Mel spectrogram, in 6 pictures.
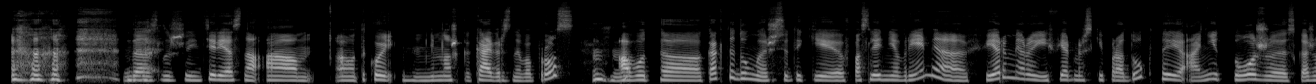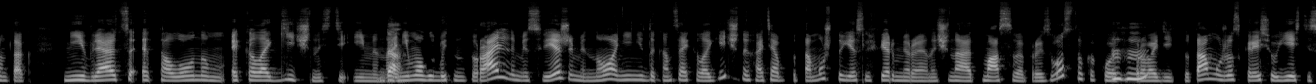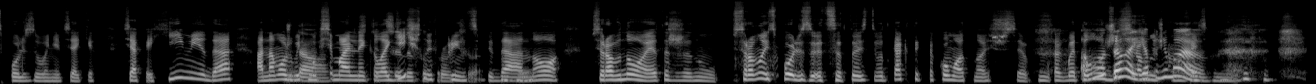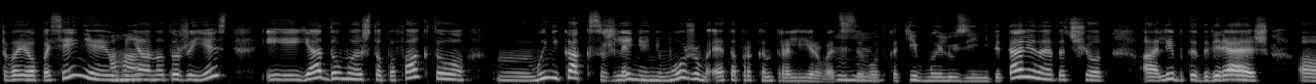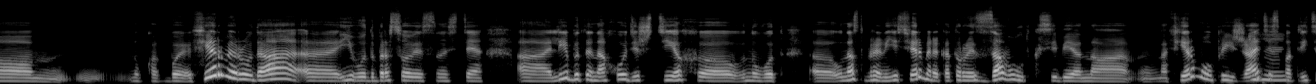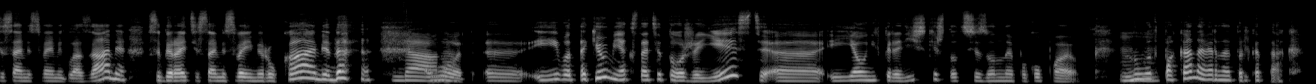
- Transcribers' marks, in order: laugh; lip smack; laugh; chuckle; tapping
- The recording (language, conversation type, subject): Russian, podcast, Пользуетесь ли вы фермерскими рынками и что вы в них цените?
